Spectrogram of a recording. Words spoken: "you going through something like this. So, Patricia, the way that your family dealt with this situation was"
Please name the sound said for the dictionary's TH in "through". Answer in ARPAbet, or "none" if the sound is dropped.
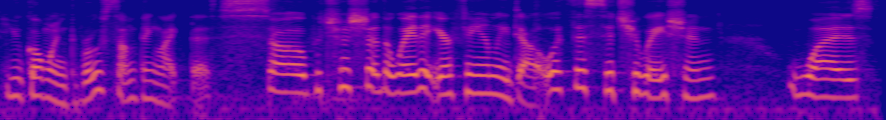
TH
